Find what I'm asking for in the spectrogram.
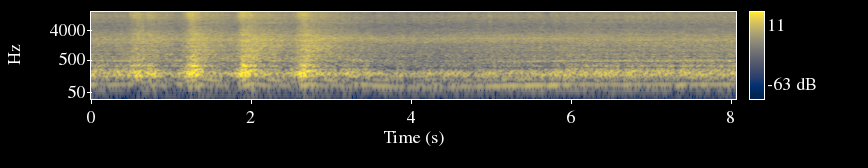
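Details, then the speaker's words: Pontiac Tempest, sitting since November, started for spring: three quick throttle blips, each ragged pickup settling to steady idle. Tip-in stumble, still not clean on first squirt; plugs pulled on sea-level tune showed it running rich. "Still not quite clean on that first squirt. That's what we got."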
